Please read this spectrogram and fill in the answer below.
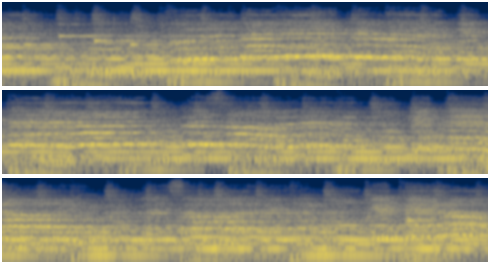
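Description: A mixed school choir of boys and girls singing together, a steady, continuous passage of a song.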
